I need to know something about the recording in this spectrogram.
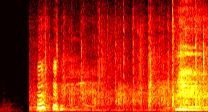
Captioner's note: applause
